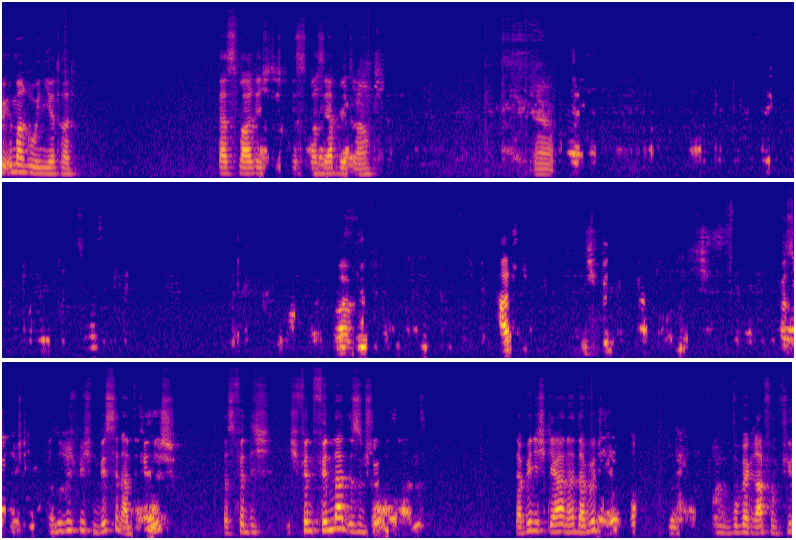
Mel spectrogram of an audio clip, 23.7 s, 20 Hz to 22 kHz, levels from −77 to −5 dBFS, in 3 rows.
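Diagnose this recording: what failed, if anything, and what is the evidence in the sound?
The failure is in call processing. A second voice runs under the speech from 2.61 s to 22.8 s, only slightly quieter than the talker. This is the other side's voice leaking through. The likely cause is loudspeaker sound that the echo canceller failed to remove from the microphone.

The speech also dips in pieces while that second voice is present. From 2.65 s to 3.55 s it drops by roughly 15 dB, over about a third of a second. From 10.15 s to 23.01 s it drops by up to roughly 30 dB, for about five seconds in total. This points to speech suppressed in double talk, where the canceller turned down both voices together.

Between 6.55 s and 9.87 s the room sound itself sinks by about 8 dB, for about a second in total. It then comes back. This is background gated by the echo canceller, which clamped the microphone while the loudspeaker played.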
